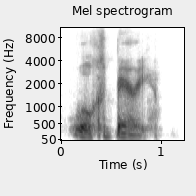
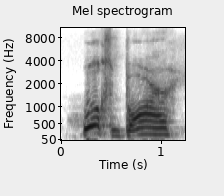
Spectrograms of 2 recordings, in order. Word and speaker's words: Wilkes-Barre: I mean, to me, the word bar is spelled B-A-R. The spelling of Wilkes Berry or Wilkes Bear is B-A-R-R-E. So, I mean, if it was spelled Wilkes B-A-R, I could say, sure, Nick, Wilkes Bar makes sense.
